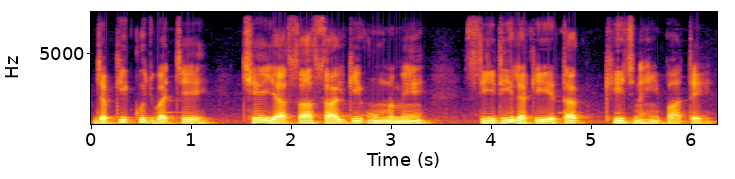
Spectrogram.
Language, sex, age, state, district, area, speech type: Urdu, male, 18-30, Uttar Pradesh, Shahjahanpur, rural, spontaneous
